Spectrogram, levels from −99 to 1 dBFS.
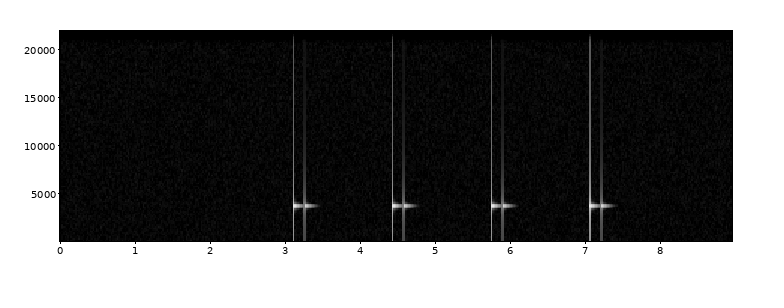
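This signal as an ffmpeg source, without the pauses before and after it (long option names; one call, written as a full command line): ffmpeg -f lavfi -i "aevalsrc='0.631*(sin(2*PI*3770*mod(t,1.32))*exp(-6.91*mod(t,1.32)/0.15)+0.355*sin(2*PI*3770*max(mod(t,1.32)-0.15,0))*exp(-6.91*max(mod(t,1.32)-0.15,0)/0.15))':duration=5.28:sample_rate=44100" out.wav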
